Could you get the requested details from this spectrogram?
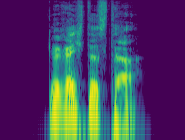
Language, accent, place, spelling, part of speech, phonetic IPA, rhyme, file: German, Germany, Berlin, gerechtester, adjective, [ɡəˈʁɛçtəstɐ], -ɛçtəstɐ, De-gerechtester.ogg
- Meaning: inflection of gerecht: 1. strong/mixed nominative masculine singular superlative degree 2. strong genitive/dative feminine singular superlative degree 3. strong genitive plural superlative degree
